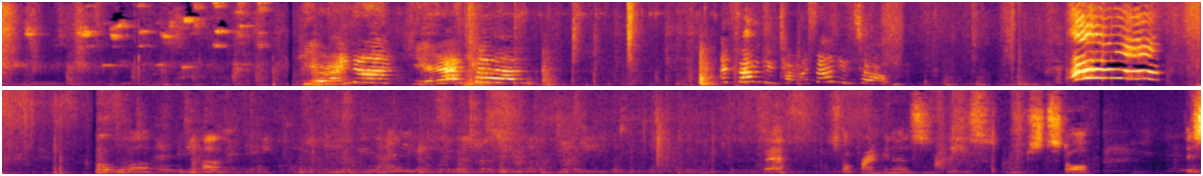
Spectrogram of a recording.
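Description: Footsteps patter on a hard floor.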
